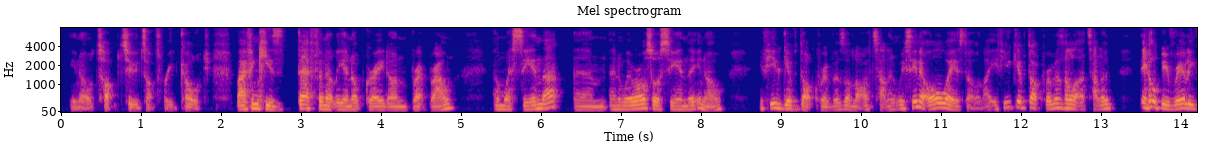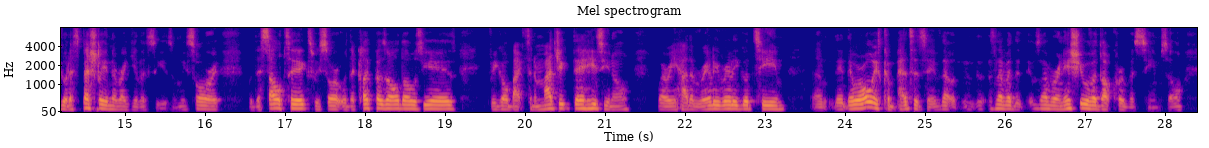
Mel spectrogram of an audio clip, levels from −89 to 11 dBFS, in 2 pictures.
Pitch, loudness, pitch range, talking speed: 130 Hz, -23 LUFS, 115-145 Hz, 245 wpm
